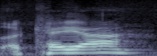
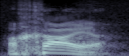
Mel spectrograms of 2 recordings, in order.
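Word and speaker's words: Achaia: was called we'll see we pronounce this a ki and I listened this morning I went to my little app and find out actually how to pronounce a ki and it's a kyuh kyuh it's not a ki zakiya okay so but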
